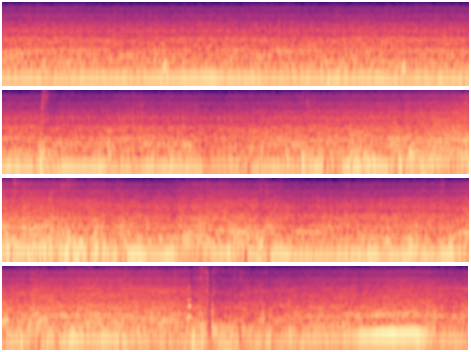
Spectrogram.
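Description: Land Rover Freelander's engine working under load as it climbs a rocky off-road track, its revs rising and falling with the terrain. A sharp knock comes twice, and near the end the revs climb briefly.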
